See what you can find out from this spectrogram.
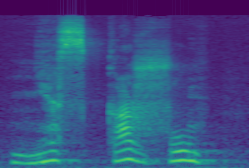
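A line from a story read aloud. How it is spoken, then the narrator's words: Even quieter whisper. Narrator (Russian): прошептал я еще тише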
